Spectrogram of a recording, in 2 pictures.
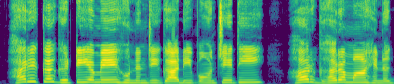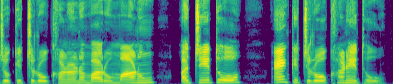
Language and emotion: Sindhi, neutral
